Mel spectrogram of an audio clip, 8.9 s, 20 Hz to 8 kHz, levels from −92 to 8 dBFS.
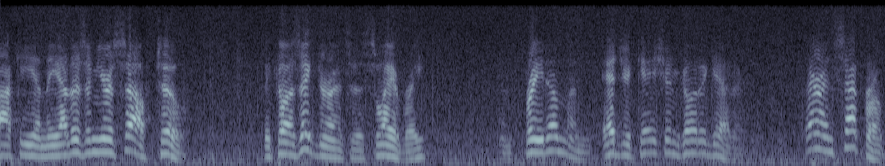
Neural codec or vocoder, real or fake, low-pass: none; real; 7.2 kHz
